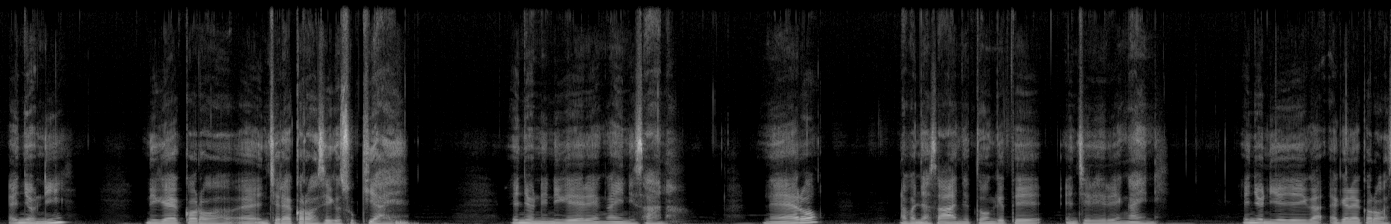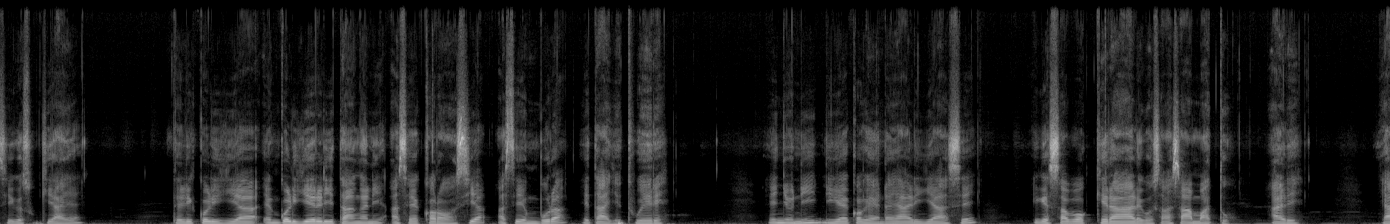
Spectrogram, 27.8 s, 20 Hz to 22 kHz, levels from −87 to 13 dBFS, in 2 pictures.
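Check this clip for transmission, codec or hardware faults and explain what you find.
Nothing turned up on this listen: the speech holds steady all the way along, with no faults to point to.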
